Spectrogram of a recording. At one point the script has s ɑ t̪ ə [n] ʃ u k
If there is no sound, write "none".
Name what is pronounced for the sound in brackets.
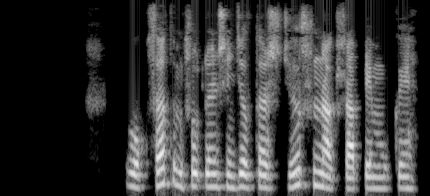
m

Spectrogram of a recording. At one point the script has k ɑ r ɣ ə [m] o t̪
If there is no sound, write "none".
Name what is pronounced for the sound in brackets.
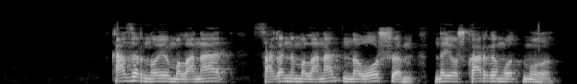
m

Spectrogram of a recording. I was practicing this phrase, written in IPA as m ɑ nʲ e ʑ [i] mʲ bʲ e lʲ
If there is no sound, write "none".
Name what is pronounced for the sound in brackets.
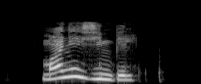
i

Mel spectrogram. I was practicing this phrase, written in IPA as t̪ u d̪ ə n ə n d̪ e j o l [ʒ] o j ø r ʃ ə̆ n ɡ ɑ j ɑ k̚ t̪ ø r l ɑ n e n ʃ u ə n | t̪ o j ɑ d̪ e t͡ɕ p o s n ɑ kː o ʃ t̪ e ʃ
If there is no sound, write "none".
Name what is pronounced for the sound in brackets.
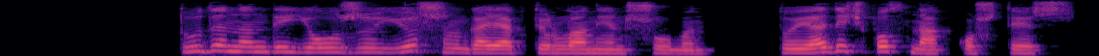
ʒ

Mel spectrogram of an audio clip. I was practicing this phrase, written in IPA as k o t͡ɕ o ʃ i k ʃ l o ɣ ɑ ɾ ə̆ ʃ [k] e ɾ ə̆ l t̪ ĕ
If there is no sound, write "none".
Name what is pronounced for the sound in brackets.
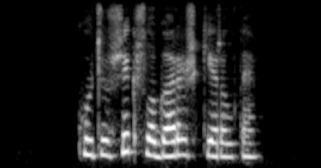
k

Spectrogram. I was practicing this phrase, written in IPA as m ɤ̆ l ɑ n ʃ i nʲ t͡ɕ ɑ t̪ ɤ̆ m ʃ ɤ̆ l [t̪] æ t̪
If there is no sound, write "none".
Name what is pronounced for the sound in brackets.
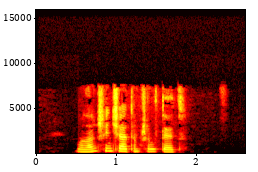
t̪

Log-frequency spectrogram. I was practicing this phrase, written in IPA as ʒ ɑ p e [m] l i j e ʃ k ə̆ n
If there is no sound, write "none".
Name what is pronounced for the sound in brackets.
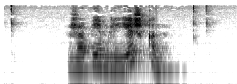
m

